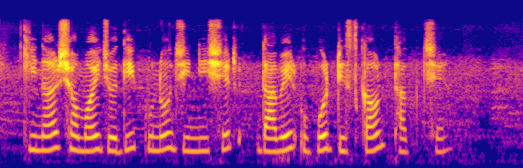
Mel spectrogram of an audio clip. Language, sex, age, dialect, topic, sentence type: Bengali, female, 18-24, Western, banking, statement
